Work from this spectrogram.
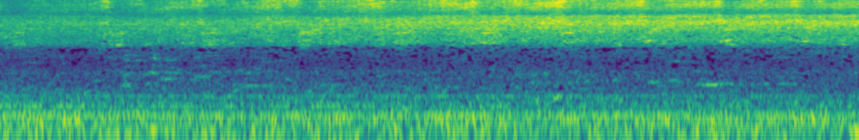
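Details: Cicadas on Gunung Geulis near Bogor, West Java, in the morning: a shrill, sustained hissing drone that slowly grows louder, with soft rapid pulsing and faint low-pitched background noise from a nearby parking area.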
